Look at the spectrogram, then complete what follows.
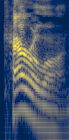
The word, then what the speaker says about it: carillon: Carillon. Okay, there you go. So like Caroline, but bells.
